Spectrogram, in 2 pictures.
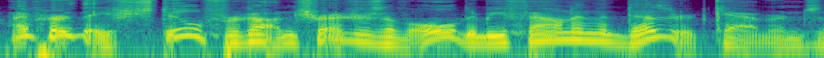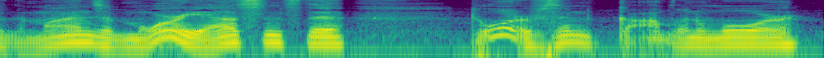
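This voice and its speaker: A wise and stately elf lord acted out by a man reading a storybook. He declaims solemnly, rising and falling dramatically. The voice is husky with a gravelly edge. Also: medium pitch, wildly swooping pitch, moderate pace, a little mellow, full character voice. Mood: measured, knowing.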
